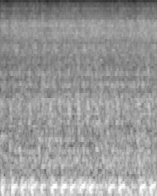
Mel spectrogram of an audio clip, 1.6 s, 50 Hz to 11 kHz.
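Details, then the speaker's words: Honda ATV TRX300 single-cylinder engine, carb cleaned after sitting 5 years, idling with an even putt about eight beats a second; idle sags as the mixture screw is turned in and it runs lean, then backed out to smooth. "there we go that means means she's getting a little bit lean so I'm going to back it out a little bit until it just Smooths out"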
